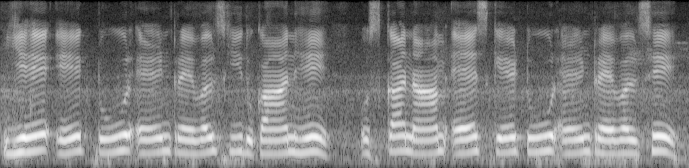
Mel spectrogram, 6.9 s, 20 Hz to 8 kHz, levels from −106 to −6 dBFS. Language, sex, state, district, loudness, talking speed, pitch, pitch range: Hindi, female, Uttar Pradesh, Budaun, -19 LUFS, 130 wpm, 210 Hz, 195-225 Hz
